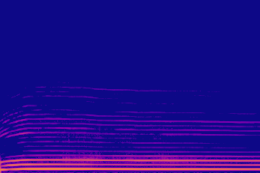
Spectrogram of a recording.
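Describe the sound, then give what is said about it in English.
A woman biologist imitates a wolf howl with her hands cupped around her mouth, outdoors on a cold Wisconsin night: one long, steady, clear tone held for a few seconds at a fairly loud level, with no other sounds around it. “She raises her face, cups her hands around her mouth, and howls.”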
